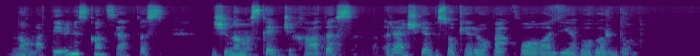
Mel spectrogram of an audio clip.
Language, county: Lithuanian, Alytus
